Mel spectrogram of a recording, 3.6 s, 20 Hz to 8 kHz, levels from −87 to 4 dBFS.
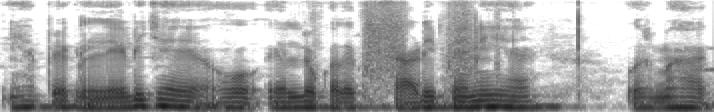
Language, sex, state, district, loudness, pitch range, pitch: Hindi, male, Jharkhand, Palamu, -16 LUFS, 100-115 Hz, 110 Hz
